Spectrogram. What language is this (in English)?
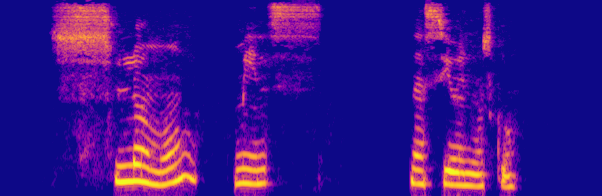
Spanish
